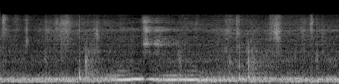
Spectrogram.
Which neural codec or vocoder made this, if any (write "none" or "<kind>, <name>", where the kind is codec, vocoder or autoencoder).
autoencoder, DAC-VAE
